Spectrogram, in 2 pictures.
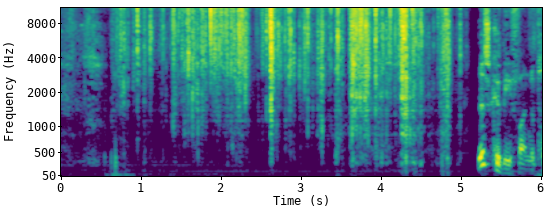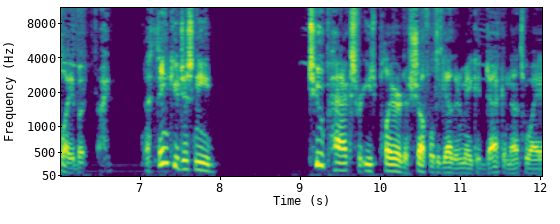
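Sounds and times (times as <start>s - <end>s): foil wrapper crinkling and tearing: 0.6s - 5.3s.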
